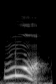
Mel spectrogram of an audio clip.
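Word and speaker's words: 没: 할 때는 매일을 사용했었는데요 이 글자도 메이 말고 뭐 라는 발음이 하나 더 있습니다 그래서 한글의 의미로 몰라 가다 떨어지다 이런 의미일 때는 뭐 라고 발음한다 란 기억하시는 되겠어요 그래서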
